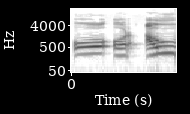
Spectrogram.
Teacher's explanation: कंठ ओष से ओ और औ बोले जाते हैं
